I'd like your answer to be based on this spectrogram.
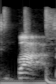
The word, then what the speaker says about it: BAS: Boss. The name is Boss. Don't forget it. Don't mispronounce it. It's Boss.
